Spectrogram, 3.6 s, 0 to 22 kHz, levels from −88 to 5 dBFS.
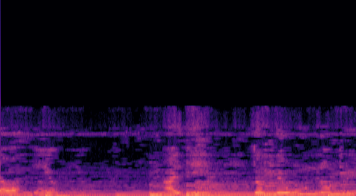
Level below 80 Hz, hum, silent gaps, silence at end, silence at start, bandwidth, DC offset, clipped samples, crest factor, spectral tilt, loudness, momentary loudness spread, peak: -34 dBFS; none; none; 0 s; 0 s; 10.5 kHz; under 0.1%; under 0.1%; 14 dB; -7 dB/octave; -26 LUFS; 12 LU; -10 dBFS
